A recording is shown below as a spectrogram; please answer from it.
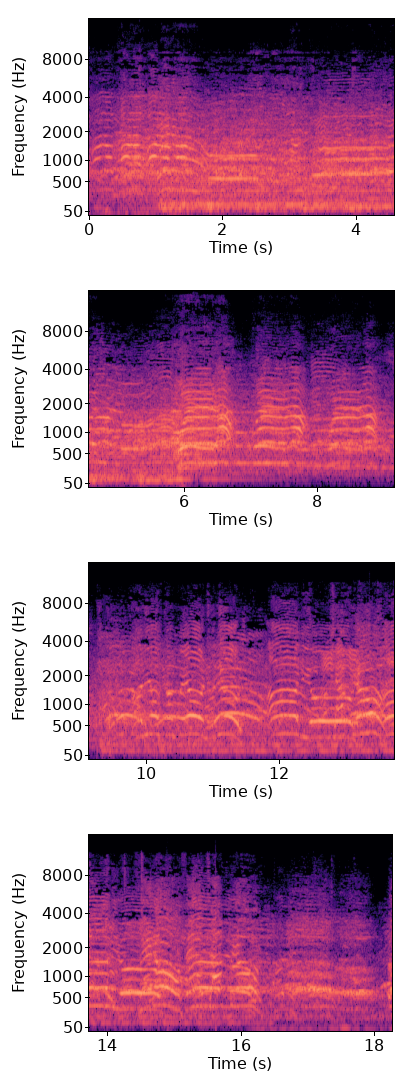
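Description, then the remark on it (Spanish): A loud stadium crowd shouts insults together, chanting "tonto, tonto" at Haaland's father as he and his companions are taken to another box, many voices overlapping in rough chanted bursts over a constant roar, with a deep rumble under the first few seconds. “Al grito de tonto, tonto, cuando se lo llevaban, porque se llevaban tanto al padre de Haaland como a los que le acompañaban, a otro palco,”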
